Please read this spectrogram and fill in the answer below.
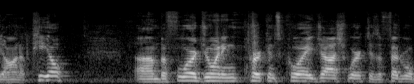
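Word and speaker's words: Perkins Coie: mess that up but I know how to pronounce Perkins Koy uh Josh's work focuses on voting rights litigation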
